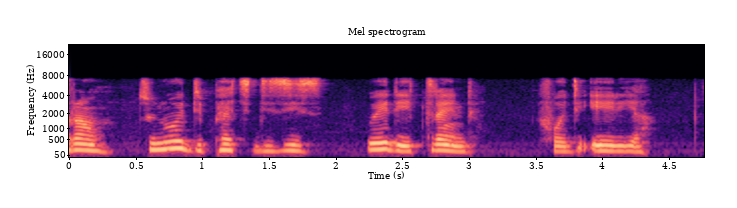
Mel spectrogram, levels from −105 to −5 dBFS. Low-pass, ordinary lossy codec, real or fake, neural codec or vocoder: 7.2 kHz; none; real; none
